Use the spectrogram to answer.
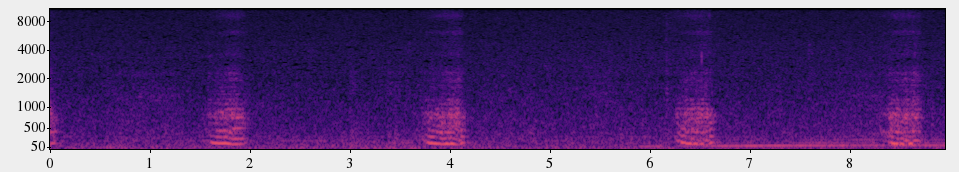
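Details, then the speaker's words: Regular snoring from a sleeping dog in the background during a yoga lesson, four snores in nine seconds, about one every two to three seconds, with a faint background hum. "that sound you can hear in the background probably is my dog snoring cuba the yoga dog doing restorative yoga of her own"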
